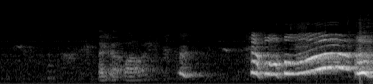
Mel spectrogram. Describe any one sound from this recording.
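Two teenage boys laugh loudly close by.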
